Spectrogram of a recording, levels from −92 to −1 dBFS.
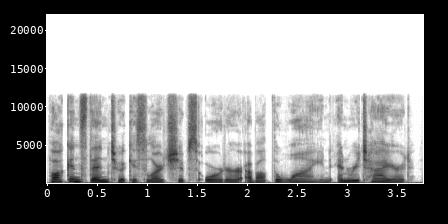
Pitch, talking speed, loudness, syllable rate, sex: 175 Hz, 175 wpm, -19 LUFS, 4.7 syllables/s, female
